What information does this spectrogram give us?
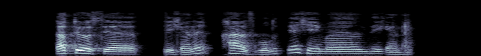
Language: Uzbek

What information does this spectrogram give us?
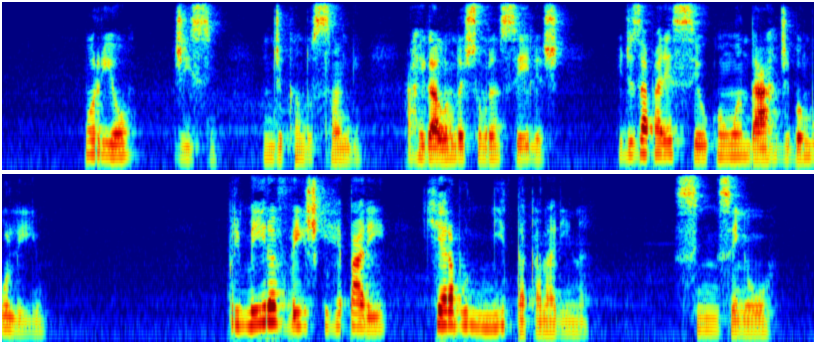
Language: Portuguese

